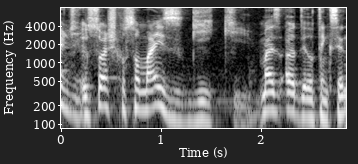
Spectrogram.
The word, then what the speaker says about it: geek: geek né então eu vou soletrar para que vocês pesquisem tá Vê se eu tô certa g e é isso fica isso né isso e se pronuncia geek tá bom E aí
